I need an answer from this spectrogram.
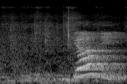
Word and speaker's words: Gary: Gary, le G avec A, ça donne gars. Et le R avec Y ici, elle est toujours égale à I. Ça donne ri.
